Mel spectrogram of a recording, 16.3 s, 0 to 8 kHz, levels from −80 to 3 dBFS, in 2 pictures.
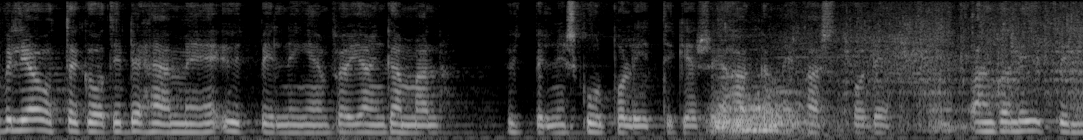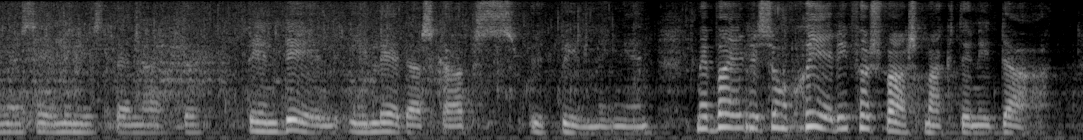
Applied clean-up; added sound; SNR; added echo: none; Toilet flush; 9 dB; reverberation time 0.9 s.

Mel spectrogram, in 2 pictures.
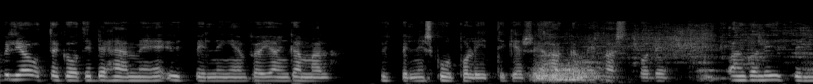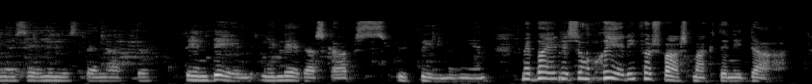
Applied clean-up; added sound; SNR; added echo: classical method WPE with log-MMSE.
